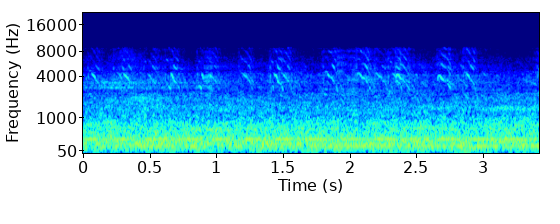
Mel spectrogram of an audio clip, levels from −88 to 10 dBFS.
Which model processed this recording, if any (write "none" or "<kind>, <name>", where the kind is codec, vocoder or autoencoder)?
none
